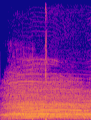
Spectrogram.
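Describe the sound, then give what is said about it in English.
A concert crowd cheers in a loud, steady roar of many voices and shouts blending into one continuous wash of sound, holding at the same level throughout without a break. “The crowd is loving this.”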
